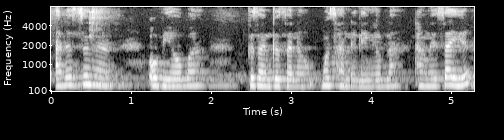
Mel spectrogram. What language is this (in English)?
Bodo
